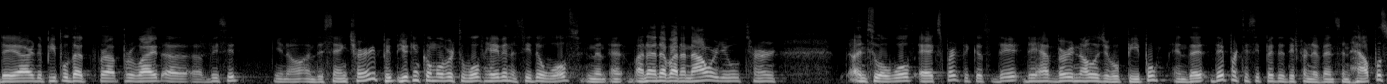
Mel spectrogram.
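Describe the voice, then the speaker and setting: A man speaks with a Costa Rican accent. His voice is fairly high and his pace very fast. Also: ordinary pitch variation. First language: Spanish. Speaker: wildlife outreach coordinator. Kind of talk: lecture. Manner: halting.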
